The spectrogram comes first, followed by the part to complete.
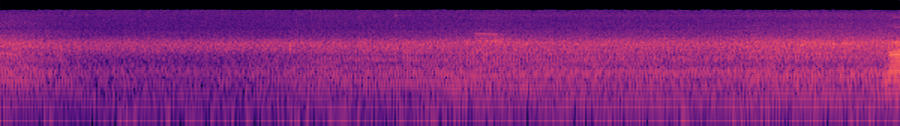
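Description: Yamaha automatic scooter under way and accelerating, its engine note rising slowly, over a steady rush of wind and road noise.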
